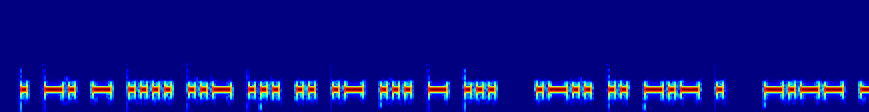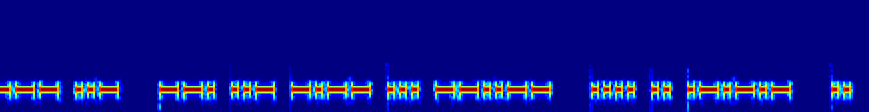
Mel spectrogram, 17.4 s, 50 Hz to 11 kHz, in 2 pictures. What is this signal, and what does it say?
Morse code, heard as a keyed tone, about 20 wpm, 610 Hz. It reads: ENTHUSIASTS LIKE YOU GUYS, HI. I
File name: 2011-04-mp3 / A SMALL TRANCEIVER 3 20WPM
